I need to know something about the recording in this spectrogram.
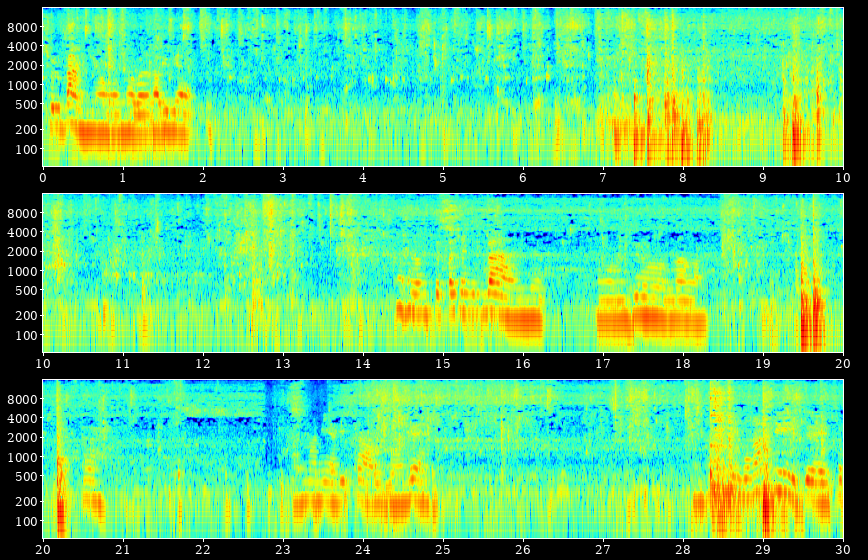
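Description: Metal pots clank and knock against each other and the sink.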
